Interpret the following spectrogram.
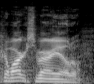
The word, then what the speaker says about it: Mariota: Marcus Mariota.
